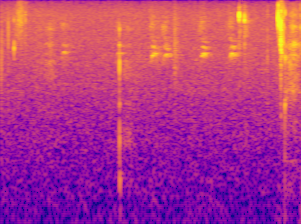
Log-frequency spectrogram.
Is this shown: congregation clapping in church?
no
